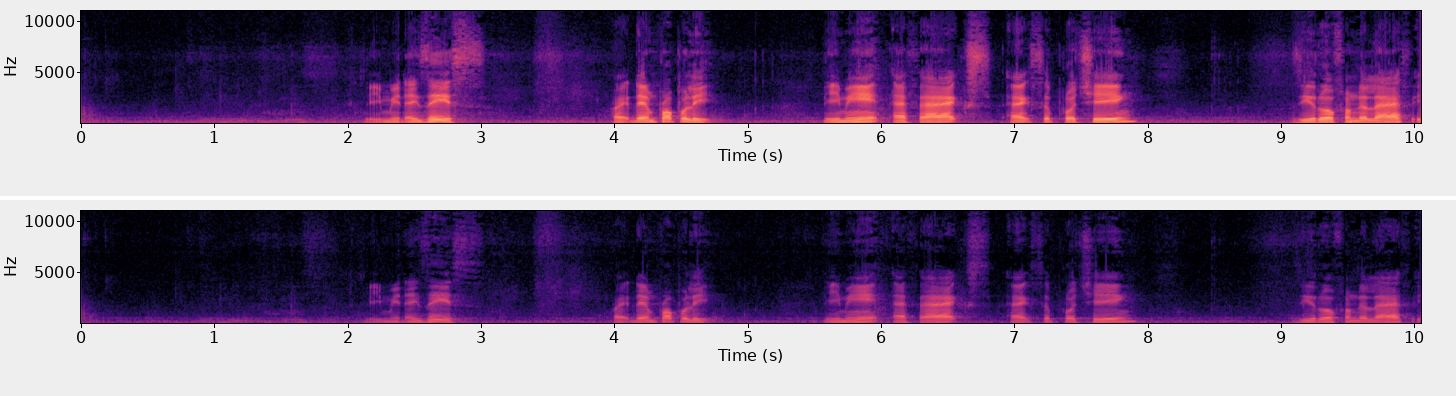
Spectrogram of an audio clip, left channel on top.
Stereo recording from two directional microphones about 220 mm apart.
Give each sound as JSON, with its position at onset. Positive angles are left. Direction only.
{"t": 2.1, "sound": "speech", "side_deg": 45}
{"t": 3.9, "sound": "speech", "side_deg": 45}
{"t": 9.1, "sound": "speech", "side_deg": 45}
